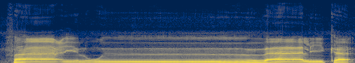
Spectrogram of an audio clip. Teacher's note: Dza itu kan ujung lidah bertemu dengan gigi seri.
